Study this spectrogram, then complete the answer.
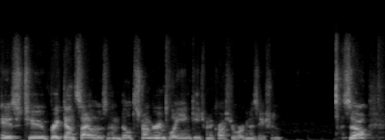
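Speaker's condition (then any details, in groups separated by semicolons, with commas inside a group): No condition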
